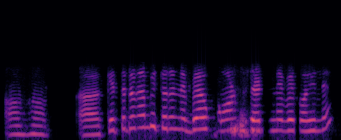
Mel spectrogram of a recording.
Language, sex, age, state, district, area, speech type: Odia, female, 18-30, Odisha, Bhadrak, rural, conversation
